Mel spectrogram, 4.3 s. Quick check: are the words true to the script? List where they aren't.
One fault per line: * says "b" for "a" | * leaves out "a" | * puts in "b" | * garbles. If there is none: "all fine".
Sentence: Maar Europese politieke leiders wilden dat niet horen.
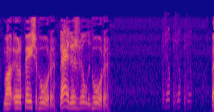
* says "horen" for "politieke"
* leaves out "dat niet"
